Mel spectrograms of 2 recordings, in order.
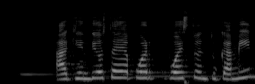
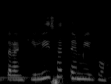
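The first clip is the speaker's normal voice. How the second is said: gentle calming; 3 semitones lower, 6 dB quieter than usual. Pretend. Voices the Holy Spirit calming.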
